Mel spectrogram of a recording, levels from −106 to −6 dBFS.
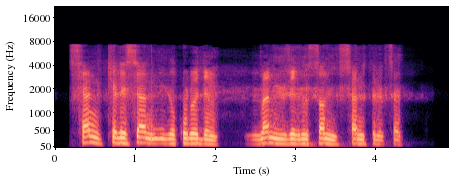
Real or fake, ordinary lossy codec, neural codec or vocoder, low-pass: fake; MP3, 48 kbps; autoencoder, 48 kHz, 32 numbers a frame, DAC-VAE, trained on Japanese speech; 7.2 kHz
